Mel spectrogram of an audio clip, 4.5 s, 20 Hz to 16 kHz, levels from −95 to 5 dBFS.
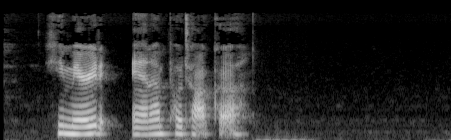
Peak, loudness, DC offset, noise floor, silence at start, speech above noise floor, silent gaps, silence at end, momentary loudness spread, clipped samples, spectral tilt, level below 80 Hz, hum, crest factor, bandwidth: -2 dBFS; -18 LUFS; under 0.1%; -66 dBFS; 0.5 s; 49 dB; none; 1.55 s; 9 LU; under 0.1%; -6 dB/octave; -60 dBFS; none; 20 dB; 11.5 kHz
